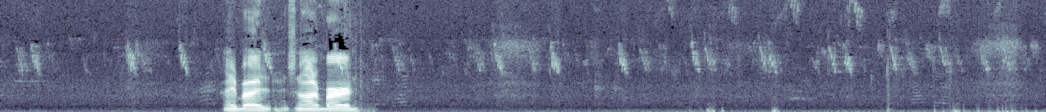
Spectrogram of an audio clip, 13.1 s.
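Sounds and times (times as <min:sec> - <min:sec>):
faint high bird chirps: 0:04.7 - 0:13.0.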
